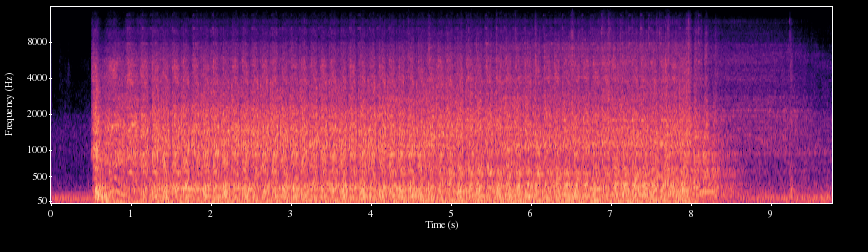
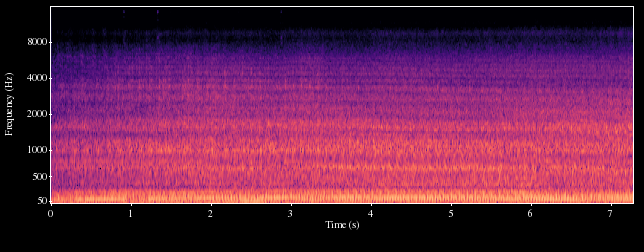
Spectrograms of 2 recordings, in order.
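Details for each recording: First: 1965 Kenworth, cranking on a new 12 V starter with the clutch in after the fuel solenoid valve was opened; steady, even churn of about 160 rpm that never catches because no fuel is being delivered. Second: 1965 Kenworth with Cummins 855 inline-six diesel, first run in years after new 12V starter: deep, even diesel rumble at steady pace, no knocks, misses or rattles; running smoothly.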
